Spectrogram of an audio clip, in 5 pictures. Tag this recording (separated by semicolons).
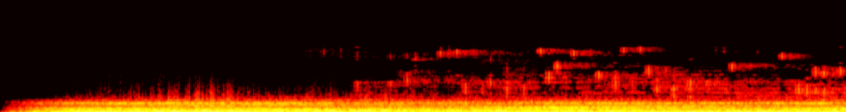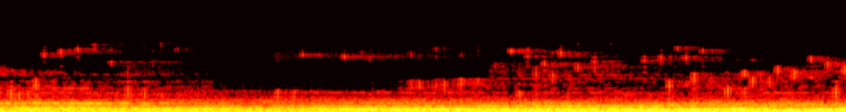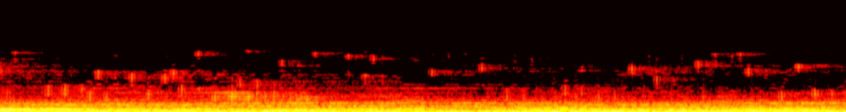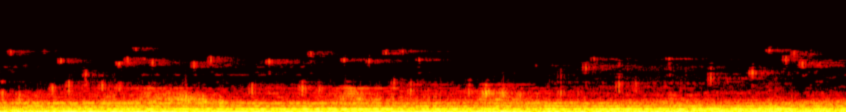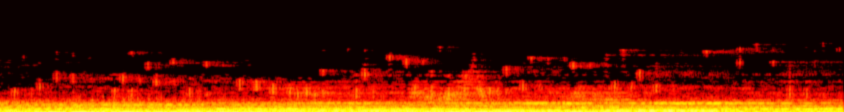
fx; scape; sci-fi; badluckbriansound; drone; ambient; soundeffect; sfx; movie; sound-design; freaky; sick; film; wow; sample; theather; sound; effect; sounddesign; future; horror; bestsamples; space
